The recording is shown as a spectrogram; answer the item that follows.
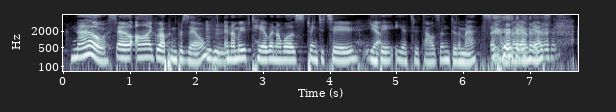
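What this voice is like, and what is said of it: Foreign accent. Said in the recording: “You have an accent.”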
